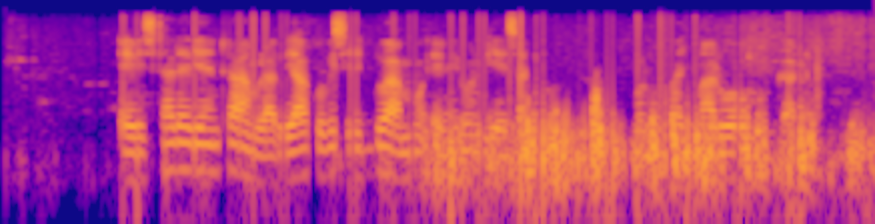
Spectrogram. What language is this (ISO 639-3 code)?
lug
